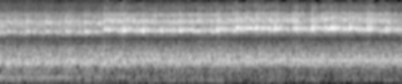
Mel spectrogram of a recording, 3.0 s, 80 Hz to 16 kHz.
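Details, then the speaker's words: 4960 tractor just put back together after sitting dead nearly a year, driven on the road and warmed up: steady, even diesel drone with no knocks, misses or rattles; the engine sounds normal. "think she sounds normal it's got my swinging dangle berry there on the front sweet-looking tractor"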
